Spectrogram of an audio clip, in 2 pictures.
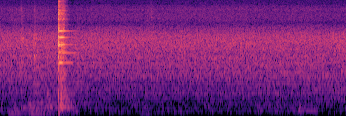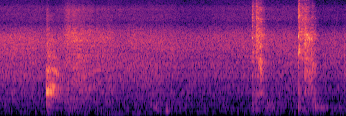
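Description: Wild chatu mushrooms stirred in a cooking pan, with a few scattered, sharp clinks of a utensil against the pan over a faint, low sizzle.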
